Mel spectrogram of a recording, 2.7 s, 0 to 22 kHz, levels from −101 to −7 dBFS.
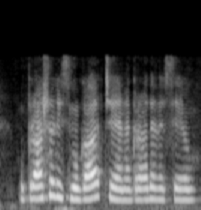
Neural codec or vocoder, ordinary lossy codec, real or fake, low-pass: codec, 16 kHz, 4 kbps, FreqCodec, smaller model; none; fake; 7.2 kHz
